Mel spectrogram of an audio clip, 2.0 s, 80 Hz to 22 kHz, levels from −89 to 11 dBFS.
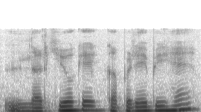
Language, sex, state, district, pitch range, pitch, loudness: Hindi, male, Bihar, Patna, 130-155 Hz, 145 Hz, -15 LUFS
